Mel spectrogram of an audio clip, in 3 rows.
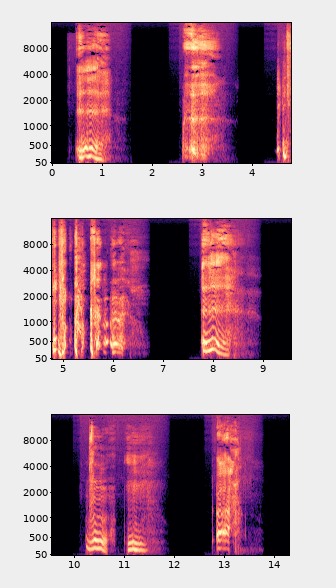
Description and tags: AS016231 Disdain Disgust
voice of user AS016231
disdain, disgust, human, male, man, vocal, voice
